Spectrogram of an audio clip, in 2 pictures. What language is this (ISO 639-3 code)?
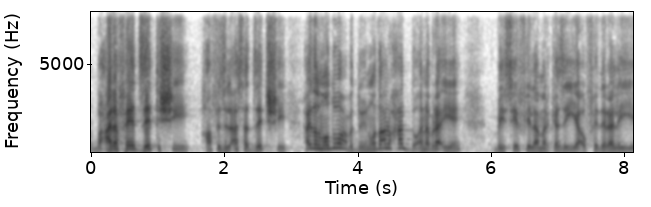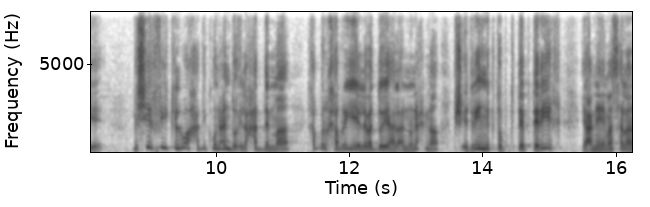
ara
